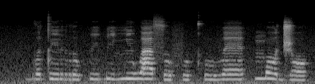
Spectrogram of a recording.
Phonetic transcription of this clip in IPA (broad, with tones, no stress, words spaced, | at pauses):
ɡʷɛ˨tĩ˨rʊ˨ pi˨ɓi˨ɲĩ˦ wa˦sʊ˨ fʊ˨kʰu˨βɛ˦ | mɔ˦˨d͡ʒɔ˨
